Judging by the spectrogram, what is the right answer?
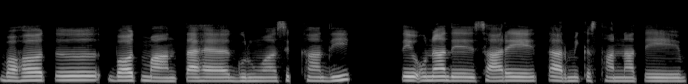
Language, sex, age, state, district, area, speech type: Punjabi, female, 45-60, Punjab, Fatehgarh Sahib, rural, spontaneous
